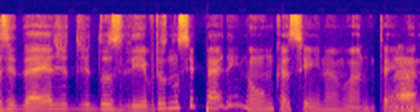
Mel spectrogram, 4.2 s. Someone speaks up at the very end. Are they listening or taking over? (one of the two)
listening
